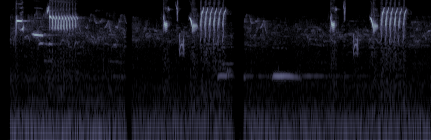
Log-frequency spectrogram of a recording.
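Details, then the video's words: An Eastern Towhee sings three times, each song a few sharp introductory notes and then a fast, ringing trill, about every three seconds, with no other clear sounds. "suara burung eastern towhee"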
